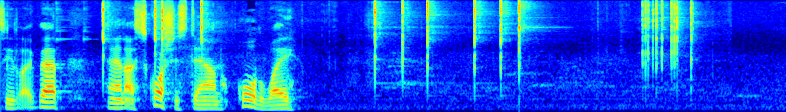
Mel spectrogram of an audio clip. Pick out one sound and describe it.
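A crimping tool clicks as it squeezes a wire terminal.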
